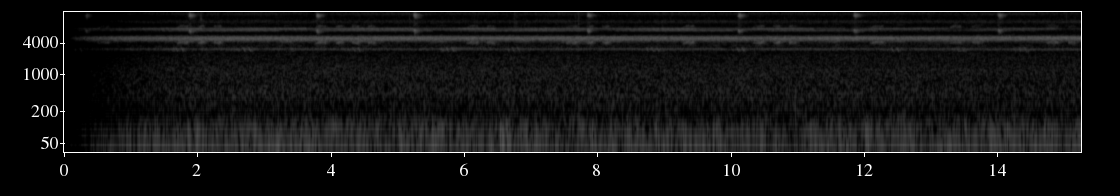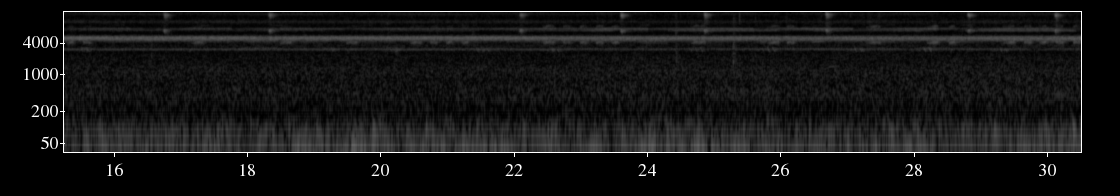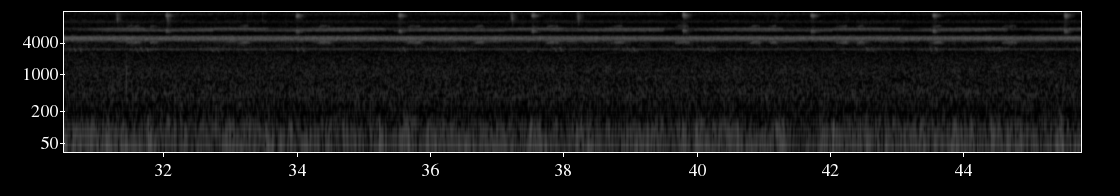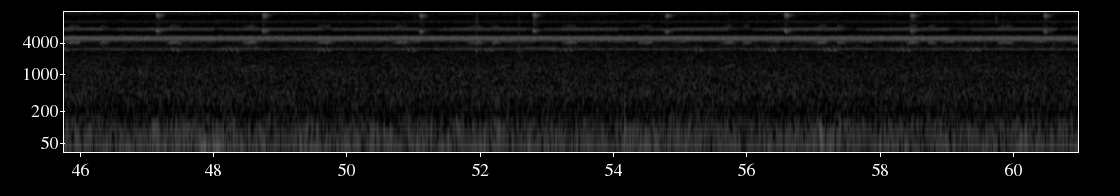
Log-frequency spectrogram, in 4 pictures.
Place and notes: Tapaw Farm, 達仁鄉台東縣 - Late night in the mountains
Late night in the mountains, Bird cry, Insect noise, Stream sound
Taitung County, Taiwan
